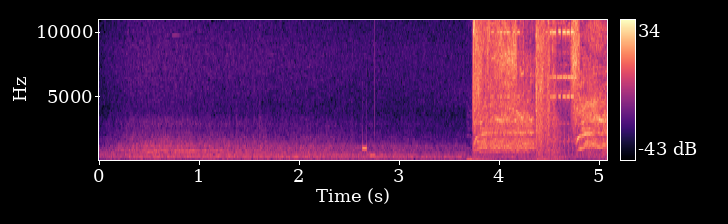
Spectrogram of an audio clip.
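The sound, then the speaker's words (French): A metro train rumbles steadily along the rails with a deep, continuous roar, then a sudden louder burst of harsh, hissing metallic noise cuts in near the end. “je suis obligé de prendre le métro.”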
